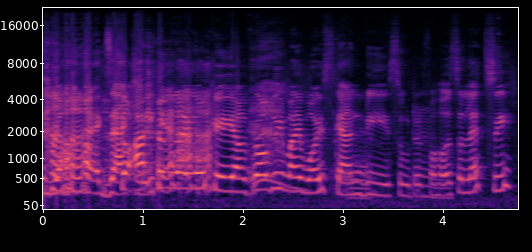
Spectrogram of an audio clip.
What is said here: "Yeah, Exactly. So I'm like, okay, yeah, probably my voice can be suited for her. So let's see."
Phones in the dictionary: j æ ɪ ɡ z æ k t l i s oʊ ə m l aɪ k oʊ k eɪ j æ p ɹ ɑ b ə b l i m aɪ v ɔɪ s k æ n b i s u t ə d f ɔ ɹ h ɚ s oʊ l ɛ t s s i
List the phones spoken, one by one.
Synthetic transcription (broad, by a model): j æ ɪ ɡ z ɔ t i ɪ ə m l aɪ k oʊ k eɪ j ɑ p ɹ ɑ b ə b l i m aɪ v ɔɪ s k æ n b i s u t ə d f ɔ ɹ h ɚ s oʊ l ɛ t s s i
